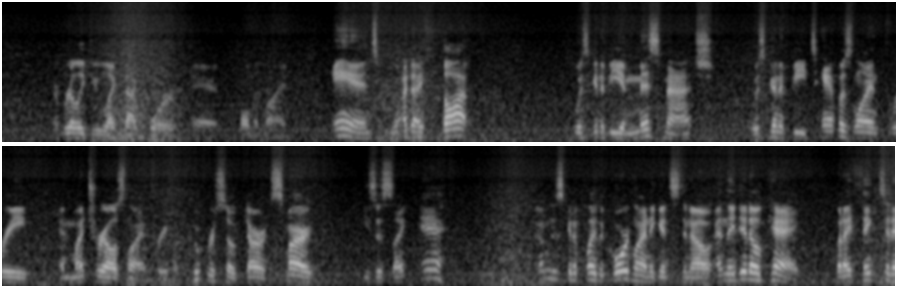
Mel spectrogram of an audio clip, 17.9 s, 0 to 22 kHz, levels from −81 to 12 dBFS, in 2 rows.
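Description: Noise suppressor artifacts run through the whole clip. The room noise, sitting about 15 dB below the speech, is pulled down by about 17 dB in the pauses and comes back up under each phrase, so the background pumps with the talking rather than staying steady.

Speech cut by the noise suppressor differs from that pumping: here the speech itself, not the background, is turned down. It happens between 0.52 and 2.84 s (dips of up to about 17 dB, roughly half a second in total), 3.87 to 4.42 s (about 9 dB, about a tenth of a second), 5.72 to 13.15 s (up to about 17 dB, about a second) and 14.27 to 17.77 s (up to about 14 dB, under half a second), where quiet parts sound swallowed.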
